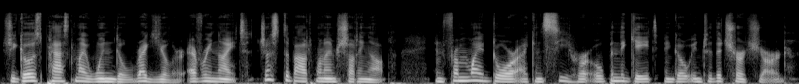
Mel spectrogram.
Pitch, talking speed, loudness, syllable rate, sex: 135 Hz, 225 wpm, -19 LUFS, 5.5 syllables/s, male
